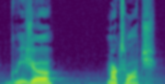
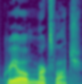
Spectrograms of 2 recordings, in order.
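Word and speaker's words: Grillo-Marxuach: It says on his website, he was born and raised in Puerto Rico, and his name is pronounced Javier Grillo Markswatch. So Javier Grillo Markswatch. – Mm-hmm. – Okay, that's how we're going to say it.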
